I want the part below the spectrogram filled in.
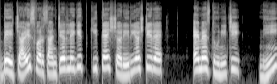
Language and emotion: Goan Konkani, surprised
